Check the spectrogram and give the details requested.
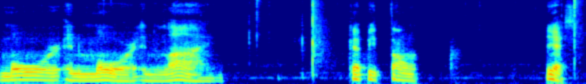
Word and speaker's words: capitaine: Capitaine. Yes, French pronunciation of captain is capitaine. Right? Capitaine? So you want more of a 10 sound, I imagine.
